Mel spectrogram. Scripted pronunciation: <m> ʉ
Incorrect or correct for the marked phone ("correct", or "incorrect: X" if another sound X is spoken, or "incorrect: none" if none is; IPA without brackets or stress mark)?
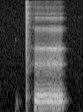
incorrect: pʰ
